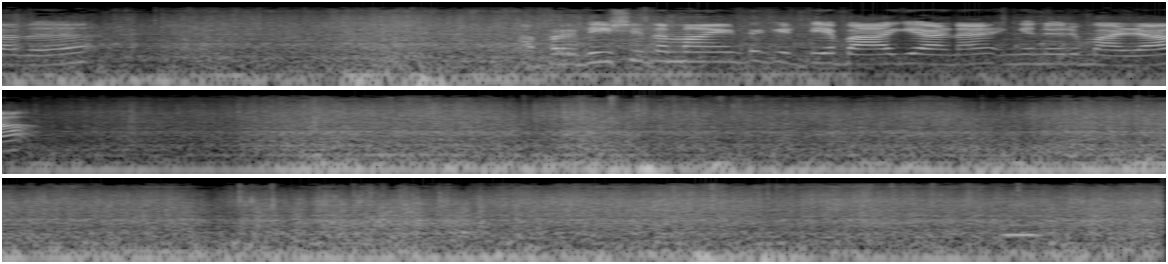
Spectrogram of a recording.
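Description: Windshield wipers swish across the glass.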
